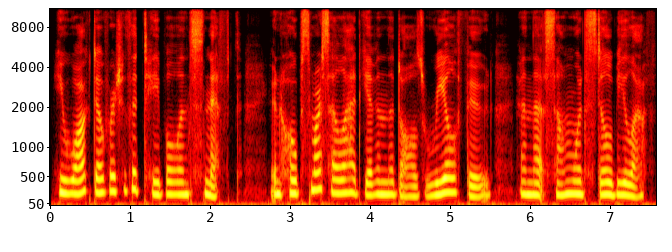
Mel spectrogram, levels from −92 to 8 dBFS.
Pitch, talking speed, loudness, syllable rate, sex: 210 Hz, 190 wpm, -17 LUFS, 4.7 syllables/s, female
